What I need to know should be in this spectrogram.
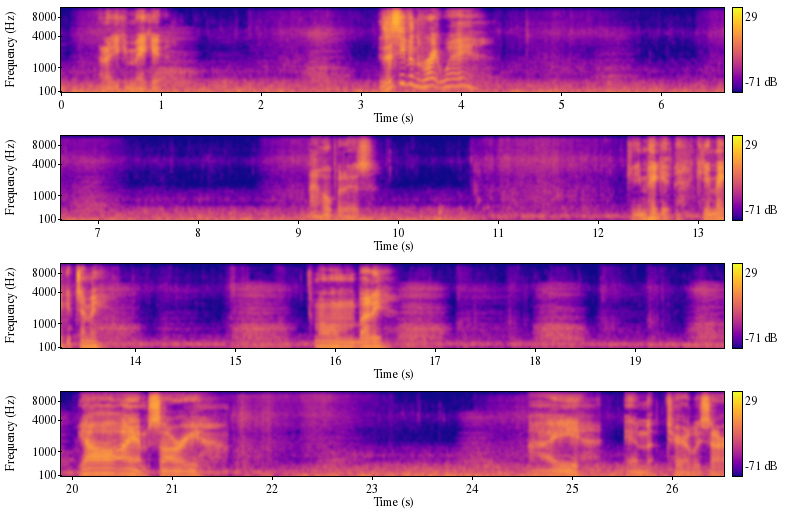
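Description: Water rumbles in a low, muffled underwater drone.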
